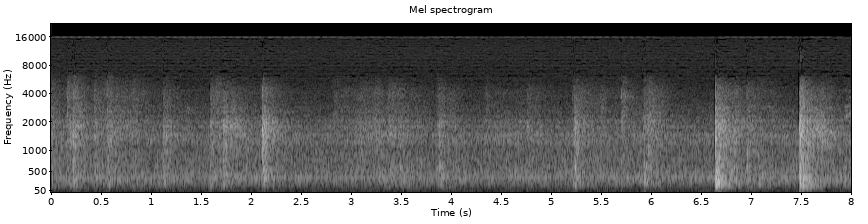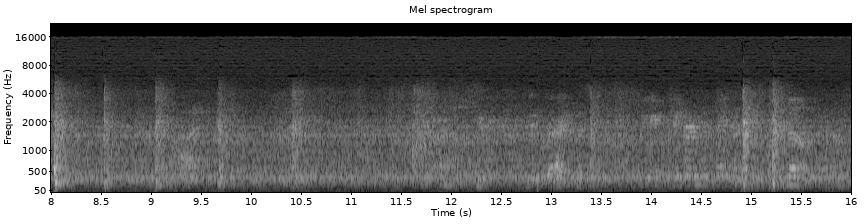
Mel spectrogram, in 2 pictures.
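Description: Padded poles thump against each other in quick, sharp knocks in an echoing hall.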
